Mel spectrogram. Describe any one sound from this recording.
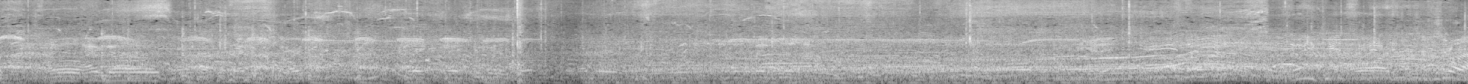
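A huge stadium crowd chants and cheers loudly outdoors.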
